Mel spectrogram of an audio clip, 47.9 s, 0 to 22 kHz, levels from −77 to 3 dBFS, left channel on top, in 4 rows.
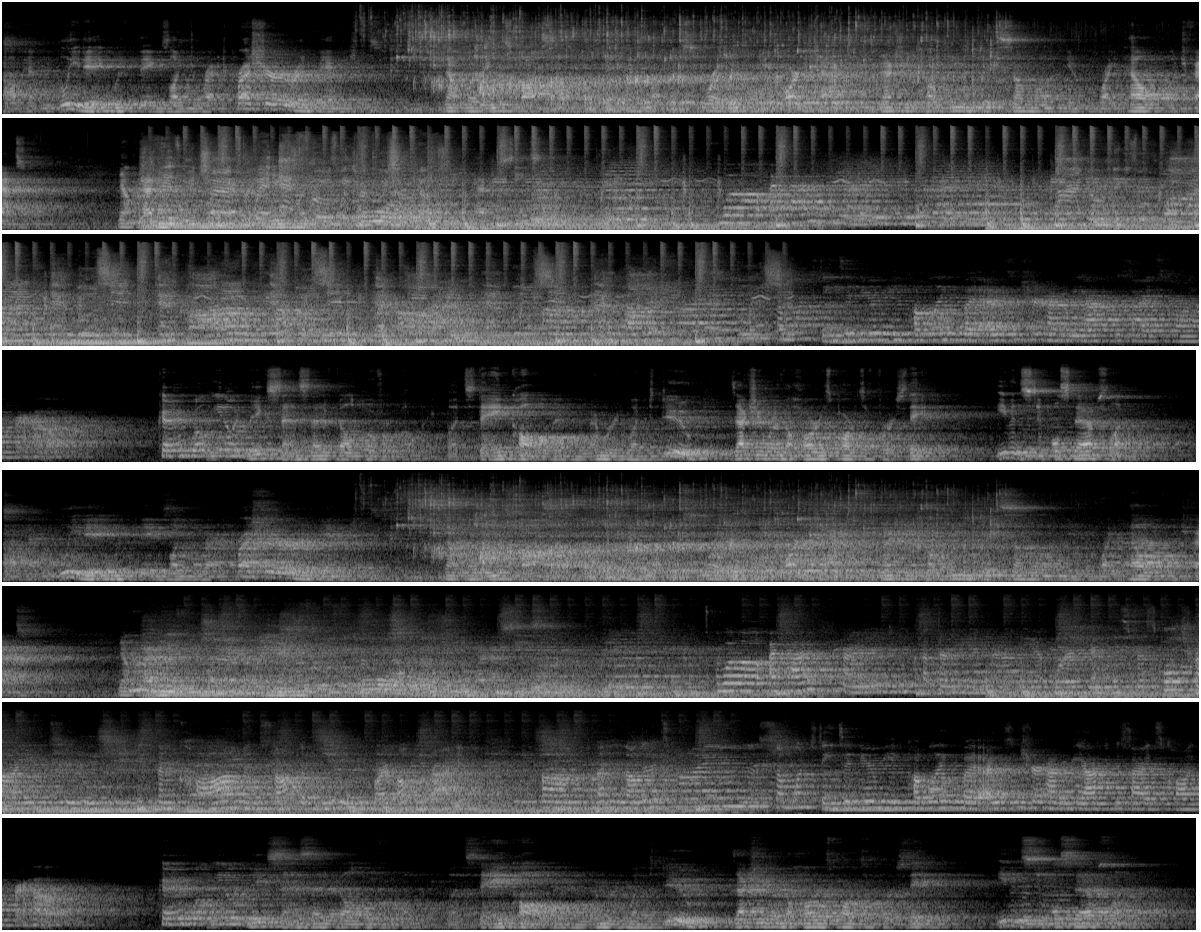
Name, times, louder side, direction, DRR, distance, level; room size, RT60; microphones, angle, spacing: voice 1, 0.0-3.8 4.1-12.4 13.1-18.2 37.5-40.1 40.4-45.2 45.8-47.1, left 2 dB, 40° left, 1 dB, 0.7 m, -29 dB
Engine / Trickle dribble / Fill (with liquid), 2.8-14.8, left 2 dB, 10° left, 0.3 m, -31 dB
voice 2, 13.2-13.7 19.1-29.0 29.3-36.5 46.1-46.6, right 2 dB, 60° right, 0 dB, 0.7 m, -30 dB
sound 1, 13.3-31.9, left 4 dB, 85° left, 0.3 m, -29 dB
Marimba xylophone, 32.2-35.1, right 3 dB, 25° right, 1.1 m, -43 dB
7.7 x 6.5 x 3.0 m, 2.7 s
head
